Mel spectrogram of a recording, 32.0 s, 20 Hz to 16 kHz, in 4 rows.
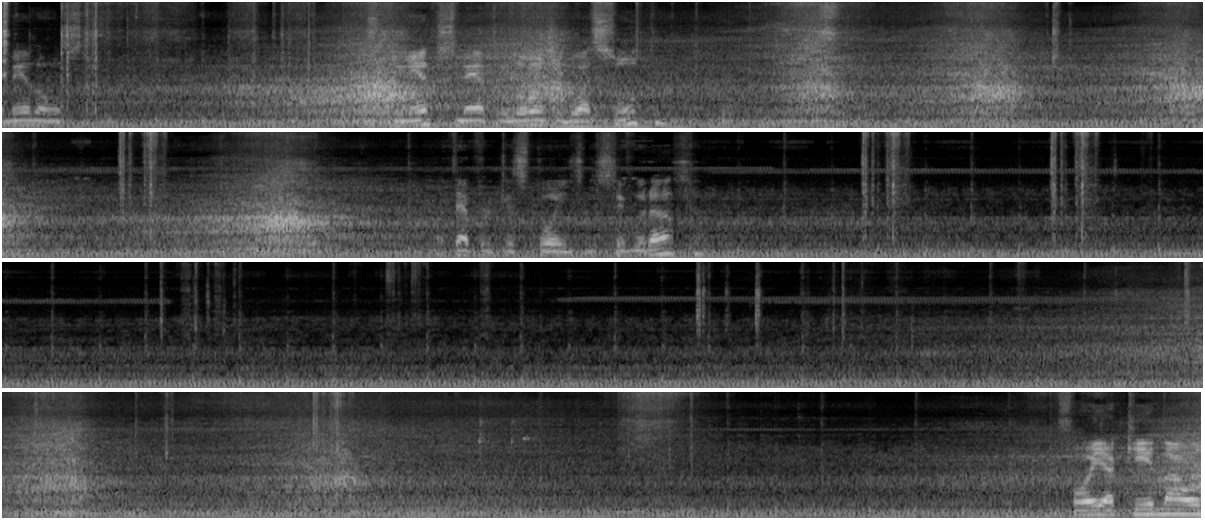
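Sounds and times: car engine and road noise: 0.0s - 32.0s
vehicles passing with whooshes: 0.0s - 32.0s.

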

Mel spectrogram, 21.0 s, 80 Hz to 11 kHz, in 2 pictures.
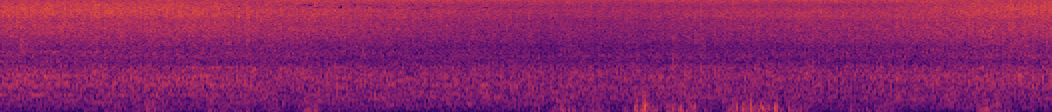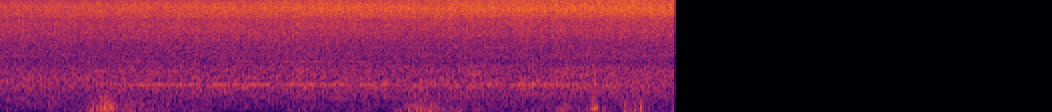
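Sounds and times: faint steady tone: 0.0s - 6.1s, 8.1s - 17.3s
steady outdoor hiss: 0.0s - 17.3s
wind buffeting microphone: 0.9s - 3.8s, 5.3s - 10.2s, 11.0s - 12.7s, 13.4s - 17.3s.

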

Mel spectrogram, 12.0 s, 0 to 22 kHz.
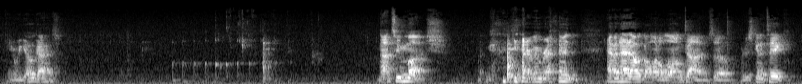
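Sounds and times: liquid glugging into glass: 2.6s - 4.9s.

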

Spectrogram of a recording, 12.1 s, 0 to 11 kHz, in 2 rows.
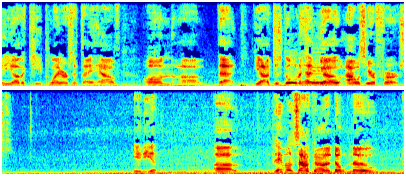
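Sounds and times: truck engine rumble: 0.0s - 12.0s.

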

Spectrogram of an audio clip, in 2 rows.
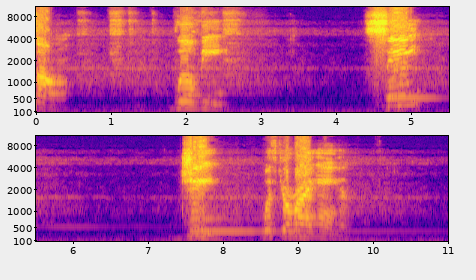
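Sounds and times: electronic keyboard note: 4.4s - 5.5s, 7.5s - 9.7s.

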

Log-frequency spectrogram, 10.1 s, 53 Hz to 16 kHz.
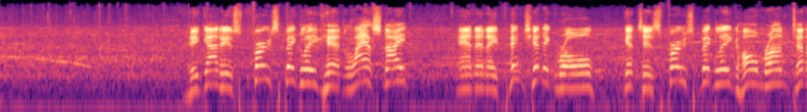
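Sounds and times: crowd applause: 0.0s - 10.0s.

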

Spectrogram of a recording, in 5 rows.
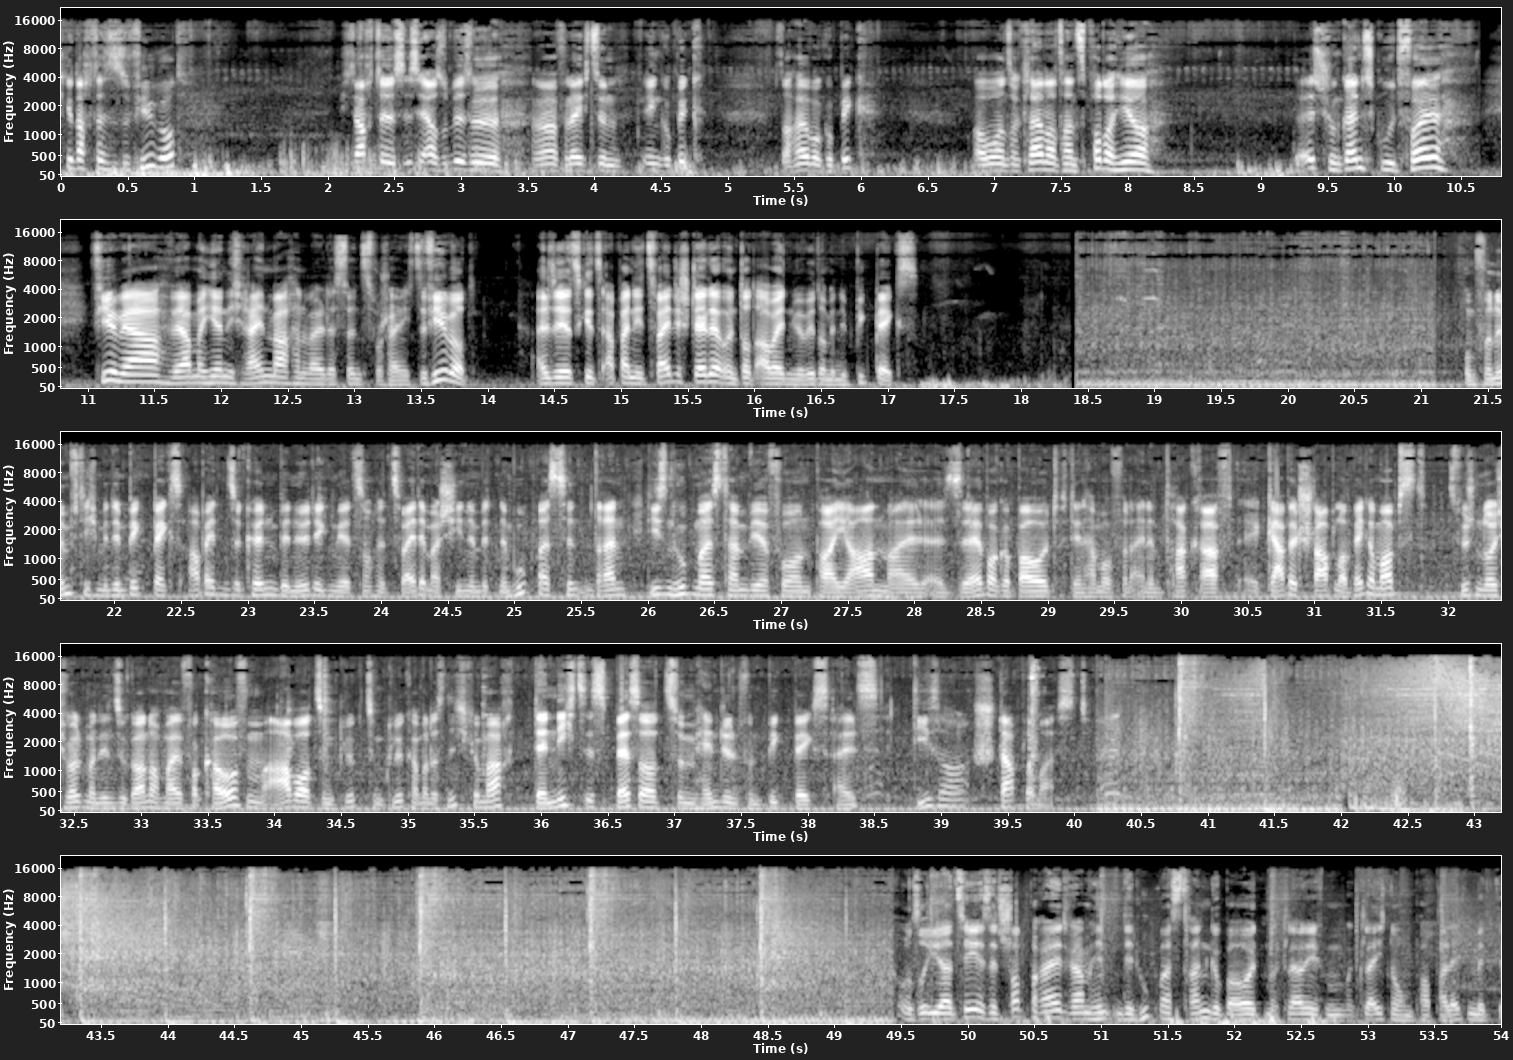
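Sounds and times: tractor engine idling: 0.0s - 11.4s, 18.4s - 51.7s.

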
